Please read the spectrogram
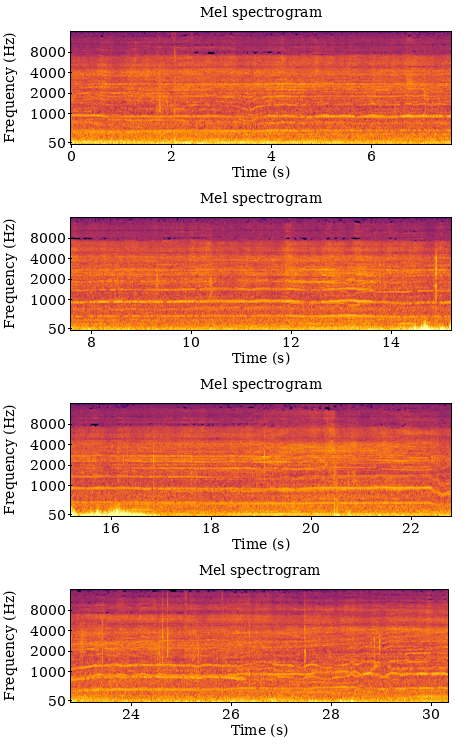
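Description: Quadcopter drone's motors and propellers buzzing steadily in flight, the whine dropping and shifting in pitch about three-quarters of the way through. A low rumble, the loudest sound, lasts for about two seconds midway.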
